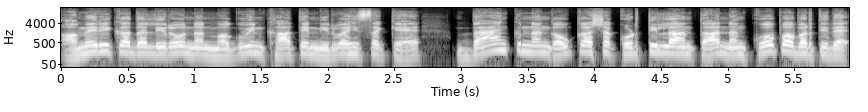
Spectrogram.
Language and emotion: Kannada, angry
